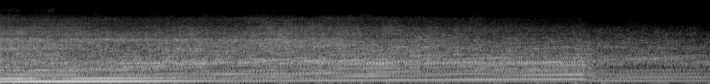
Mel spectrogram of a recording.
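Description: A 1983 Holden VH Commodore with automatic transmission accelerating away, its engine note rising steadily in pitch and fading with distance. About six seconds in the pitch drops suddenly as the gearbox shifts up.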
